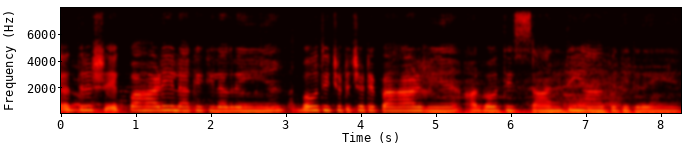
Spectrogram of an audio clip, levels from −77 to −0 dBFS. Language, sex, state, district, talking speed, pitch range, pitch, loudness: Hindi, female, Chhattisgarh, Raigarh, 175 wpm, 270-295 Hz, 280 Hz, -34 LUFS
